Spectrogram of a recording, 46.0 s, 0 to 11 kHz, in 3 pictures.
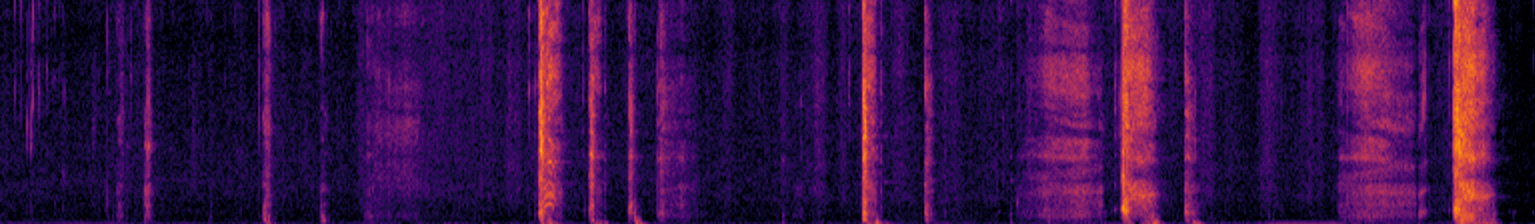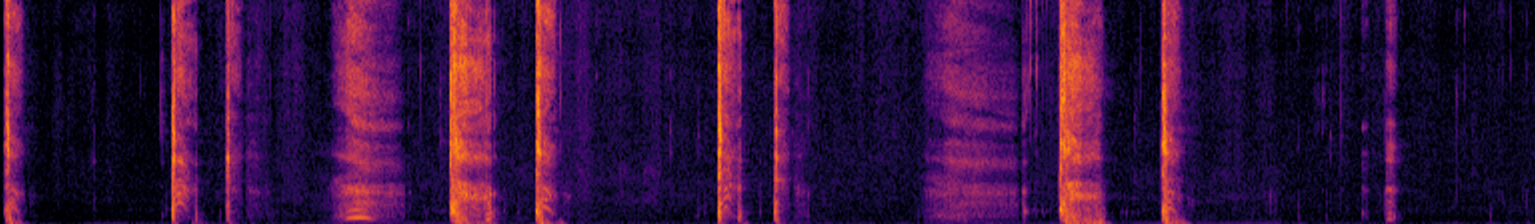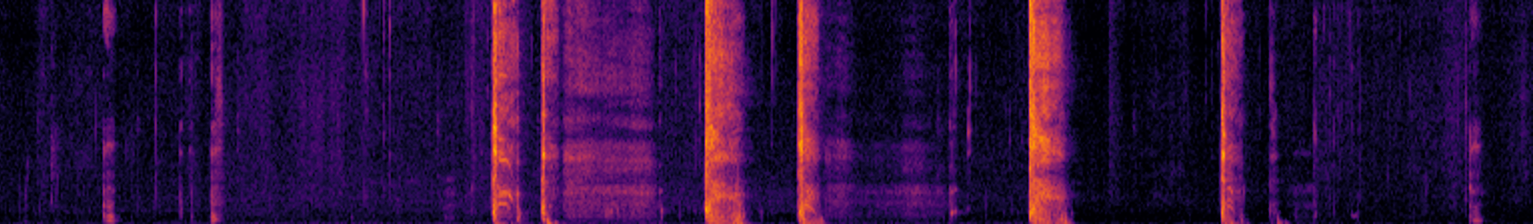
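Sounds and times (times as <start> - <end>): person coughing: 5.4 - 7.0, 8.6 - 9.5, 11.1 - 12.1, 14.2 - 15.7, 17.0 - 18.0, 19.8 - 21.1, 22.5 - 23.4, 25.6 - 27.3, 35.6 - 36.4, 37.7 - 39.0, 41.0 - 41.5, 42.9 - 43.9
breathy inhalations: 10.1 - 11.1, 13.4 - 14.3, 24.6 - 25.6, 36.3 - 37.4, 39.0 - 40.2.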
